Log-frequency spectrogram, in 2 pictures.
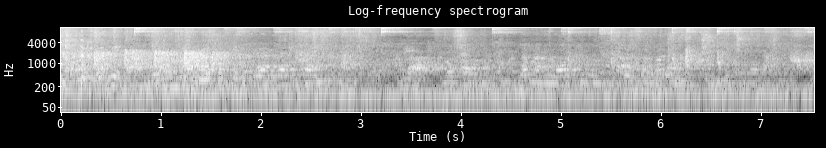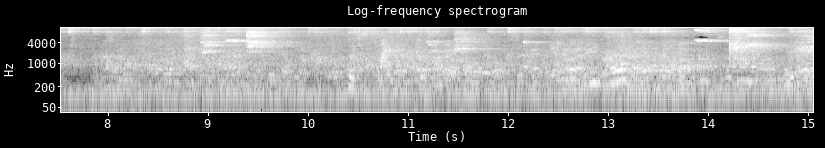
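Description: A ping-pong ball clicks back and forth between paddles and the table in a quick rally.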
